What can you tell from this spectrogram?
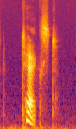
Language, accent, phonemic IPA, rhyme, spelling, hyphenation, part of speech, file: English, US, /tɛkst/, -ɛkst, text, text, noun / verb, En-us-text.ogg
- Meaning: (noun) 1. A writing consisting of multiple glyphs, characters, symbols or sentences 2. A book, tome or other set of writings 3. Anything chosen as the subject of an argument, literary composition, etc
